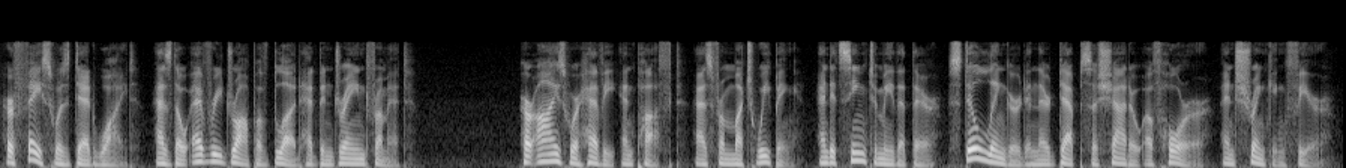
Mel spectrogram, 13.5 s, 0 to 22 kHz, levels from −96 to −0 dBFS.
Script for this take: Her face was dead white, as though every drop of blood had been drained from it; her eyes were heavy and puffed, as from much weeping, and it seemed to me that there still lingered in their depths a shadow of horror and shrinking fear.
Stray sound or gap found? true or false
false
